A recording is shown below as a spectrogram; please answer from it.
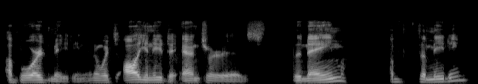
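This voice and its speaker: A man giving an unscripted software demonstration as a guest, explaining step by step with halting, mid-phrase pauses. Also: fairly low pitch, very animated, no echo. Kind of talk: unscripted software demo walkthrough.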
